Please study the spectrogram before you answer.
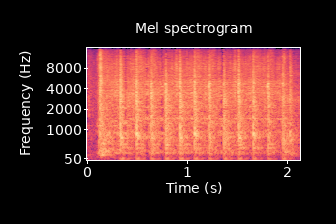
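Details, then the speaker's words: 1973 Karmann Ghia barn find, air-cooled, spun over: sharp metallic clanks about six per second, roughly twice per rotation, with tapping felt through the distributor. Owner wonders if it is the point gap on the cam; source unconfirmed. "you can hear the clank and the knock in it. And it seems like it's doing it twice a rotation."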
